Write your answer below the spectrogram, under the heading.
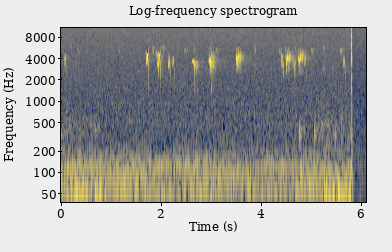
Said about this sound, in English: both birds calling there.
